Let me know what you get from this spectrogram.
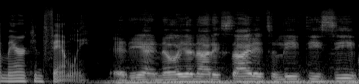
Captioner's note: soundbite of tv show, "fresh off the boat"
